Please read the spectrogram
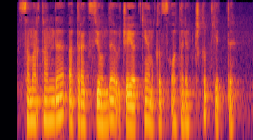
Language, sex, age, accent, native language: Uzbek, male, 18-24, Jizzax, Uzbek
